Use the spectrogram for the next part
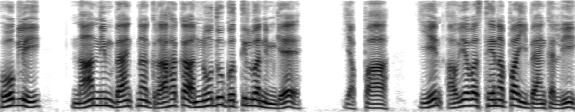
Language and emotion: Kannada, disgusted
